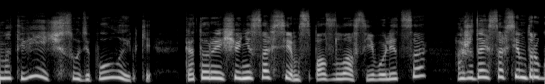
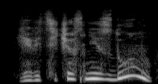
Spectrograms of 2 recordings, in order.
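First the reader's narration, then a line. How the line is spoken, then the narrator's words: Hesitant mutter. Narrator (Russian): бормочет Иван Матвеевич, нерешительно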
